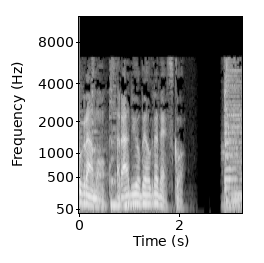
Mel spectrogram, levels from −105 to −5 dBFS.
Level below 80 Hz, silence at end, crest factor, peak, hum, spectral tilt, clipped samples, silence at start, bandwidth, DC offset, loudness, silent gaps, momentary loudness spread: -42 dBFS; 0 s; 20 dB; 0 dBFS; none; -6.5 dB/octave; under 0.1%; 0 s; 6.6 kHz; under 0.1%; -20 LUFS; 2.49-2.80 s; 12 LU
